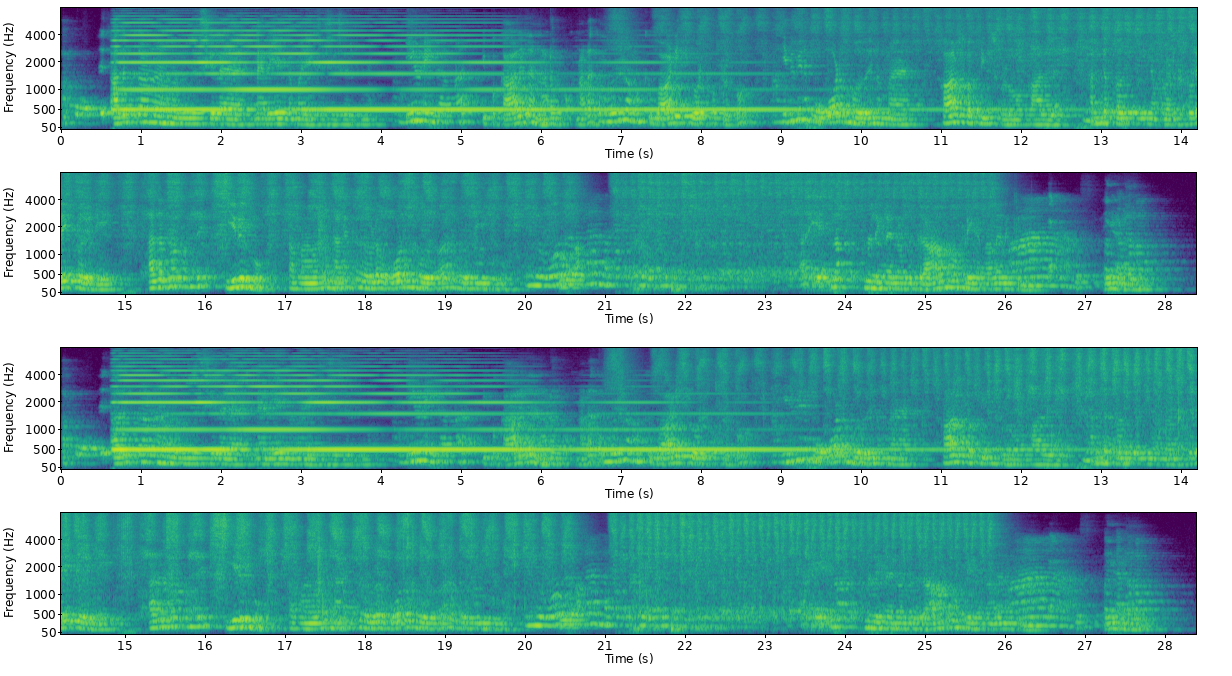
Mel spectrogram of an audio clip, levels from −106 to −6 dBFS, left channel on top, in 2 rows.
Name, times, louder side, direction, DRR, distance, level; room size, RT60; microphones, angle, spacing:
voice 1, 0.0-3.9 4.3-8.6 9.0-10.6 11.0-12.5 12.9-14.9 15.3-16.7 17.0-19.8 20.4-20.7 23.4-24.0 24.2-26.3 26.9-27.7, left 2 dB, 60° left, 2 dB, 0.4 m, -27 dB
sound 1, 0.6-13.3, right 2 dB, 10° right, 0.3 m, -24 dB
voice 2, 4.1-4.6 8.8-9.2 12.7-13.1 19.3-19.6 20.0-22.8 23.2-24.1 26.0-26.9 27.2-27.7, equal, 60° right, -4 dB, 0.8 m, -33 dB
sound 2, 6.8-7.0 7.4-20.6 21.0-25.9, right 5 dB, 85° right, 0.4 m, -31 dB
3.7 x 2.4 x 2.2 m, 1.1 s
head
